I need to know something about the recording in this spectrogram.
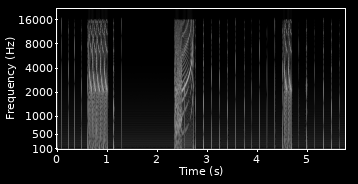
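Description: Buzzy electronic game jingles burst out briefly.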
